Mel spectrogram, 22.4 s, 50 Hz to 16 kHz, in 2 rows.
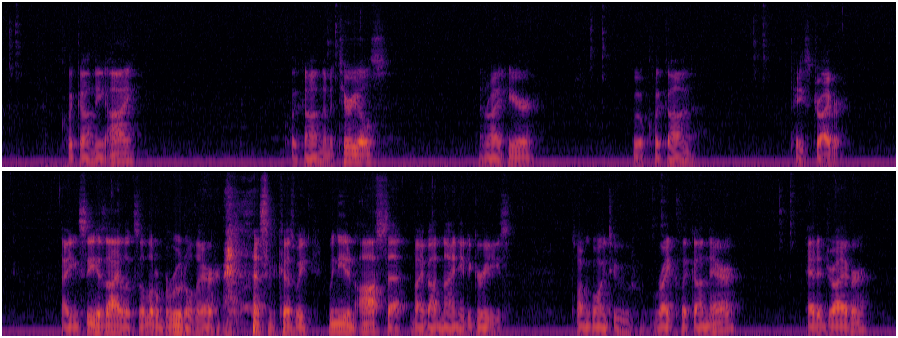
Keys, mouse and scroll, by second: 4.0 click, 4.0 middle click, 4.0 right click, 7.3 right click, 19.2 right click.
